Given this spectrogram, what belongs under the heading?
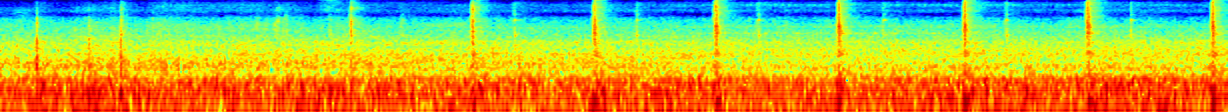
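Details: Sony DVD player that will not read a CD: sharp ticks about every half second over a soft whirr as the drive keeps clicking and seeking. Mechanical ticking from the disc drive.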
